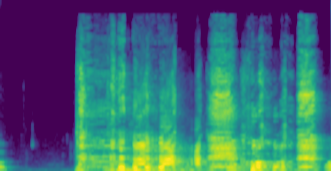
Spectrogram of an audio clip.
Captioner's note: all laugh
